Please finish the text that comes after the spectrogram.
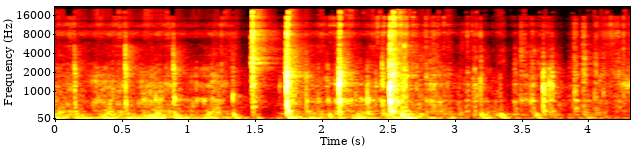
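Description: Die-cutting machine cranked through with plates, card and die, giving irregular clicks, creaks and a few sharp mechanical snaps amid quieter rustling, close and without speech.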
